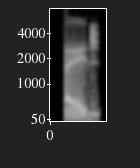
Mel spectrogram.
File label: robot counting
